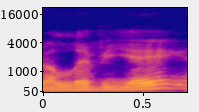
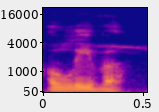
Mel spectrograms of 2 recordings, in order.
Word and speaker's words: Oliva: uh I always say it wrong is it Olivier Olivia like you know Oliva Oliva that's ITA see I told you I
